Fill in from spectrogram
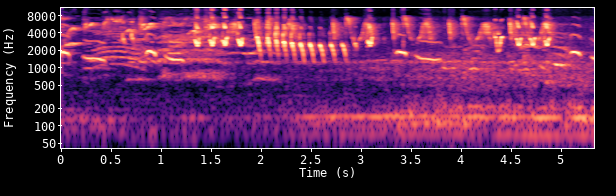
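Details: Lure call of Abbott's babbler, meant to prompt stressed or silent caged birds into song. Quick ticking trills and sharp chips tumble together, with faint slurred whistles early and a low rumbling hum throughout.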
